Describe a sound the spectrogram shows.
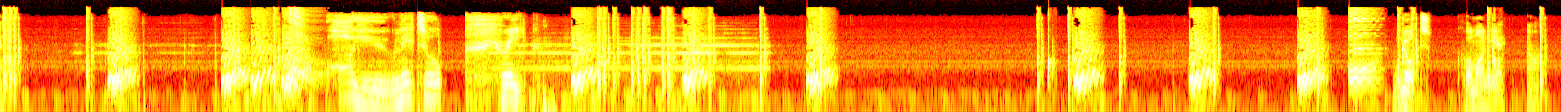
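A young man speaks with animation close to a microphone, in short bursts.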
